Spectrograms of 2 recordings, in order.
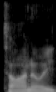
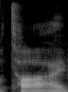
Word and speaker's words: Tainui: having, you know, a name like Tinoi too and going to school in Australia, bro. Could never say my name, you know, if it was always T or Thai, which I hate, it was always T and short or just absolutely botched at school.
